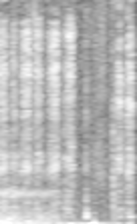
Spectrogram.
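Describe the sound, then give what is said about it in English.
Pen writing on paper makes a faint, quick scratching of a few rapid strokes in about a second. “Stop writing.”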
